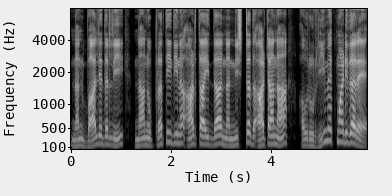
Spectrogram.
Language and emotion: Kannada, surprised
